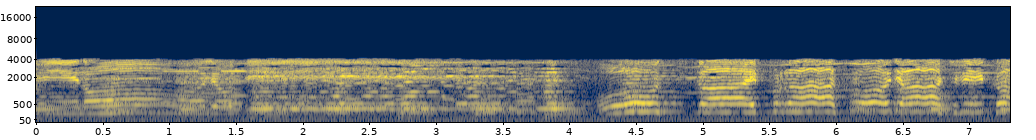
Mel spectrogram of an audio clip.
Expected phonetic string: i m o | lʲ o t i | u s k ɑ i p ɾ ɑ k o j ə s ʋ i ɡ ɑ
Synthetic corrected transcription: i n o | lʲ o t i | u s k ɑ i p r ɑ k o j ɑ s ʋ i k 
